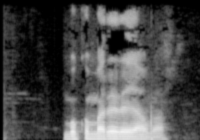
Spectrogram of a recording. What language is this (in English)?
Sindhi Bhil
